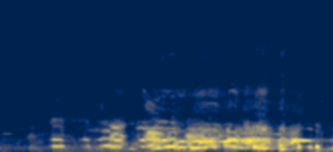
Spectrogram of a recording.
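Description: Chickens and roosters at the Bocaue poultry market, with a rooster crowing and hens clucking in a dense, loud chorus alongside general market commotion.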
